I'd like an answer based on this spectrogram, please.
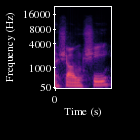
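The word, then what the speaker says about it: Shang-Chi: Bargain Bin especially the the Shang Chi uh shangshi is how you say it um figures so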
